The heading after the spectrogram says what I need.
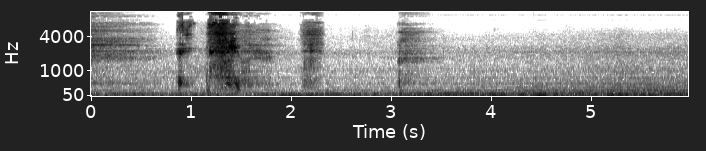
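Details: Several muffled sneezes and sharp in-breaths over steady car road noise, after high pollen, wedding flowers and a strong synthetic car air freshener the sneezer is allergic to; enormous allergic sneezing fit.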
